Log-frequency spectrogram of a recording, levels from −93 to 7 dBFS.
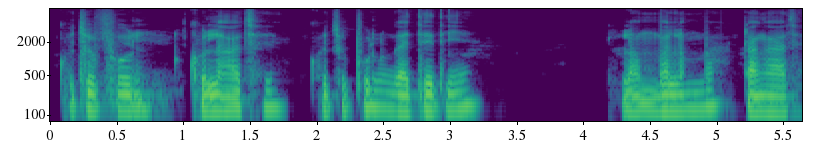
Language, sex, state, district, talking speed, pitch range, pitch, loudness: Bengali, male, West Bengal, Malda, 150 wpm, 110-135 Hz, 120 Hz, -25 LUFS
